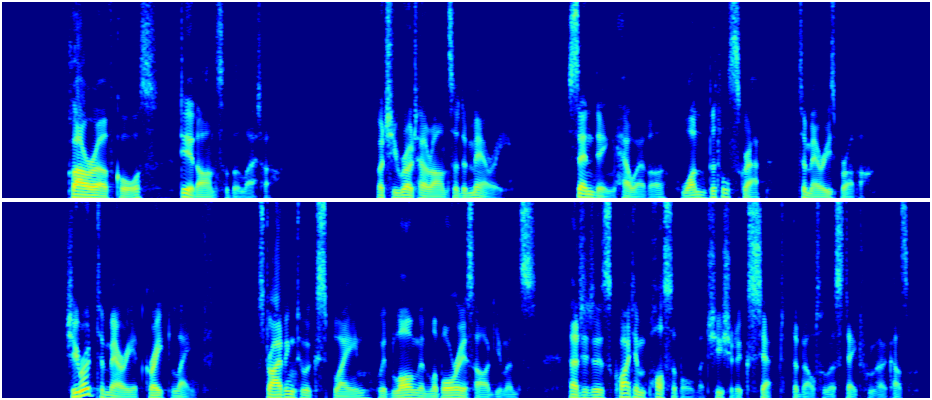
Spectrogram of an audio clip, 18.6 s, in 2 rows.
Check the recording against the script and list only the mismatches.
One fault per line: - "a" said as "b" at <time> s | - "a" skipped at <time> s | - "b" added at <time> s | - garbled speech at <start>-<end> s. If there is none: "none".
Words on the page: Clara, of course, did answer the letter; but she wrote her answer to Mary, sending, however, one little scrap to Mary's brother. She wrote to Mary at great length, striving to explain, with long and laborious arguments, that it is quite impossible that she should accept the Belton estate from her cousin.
none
